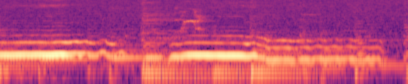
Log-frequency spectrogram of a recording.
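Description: A woman humming a slow wordless melody in long held notes over a played acoustic guitar. Her voice holds two long notes, then drops to a lower phrase about two-thirds of the way through.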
